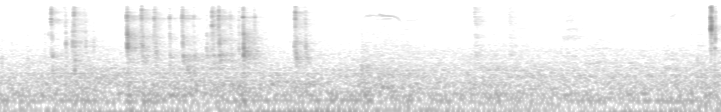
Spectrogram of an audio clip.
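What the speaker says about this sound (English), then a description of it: "I type in my password." Someone types a password on a computer keyboard, a quick run of soft, close keystrokes that tapers off into quiet room hiss, with a single sharp click at the end.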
